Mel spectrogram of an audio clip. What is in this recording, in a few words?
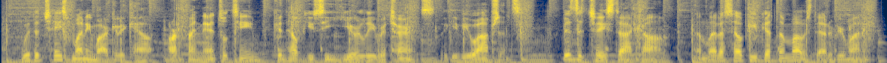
Commercial; Chase Money Market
